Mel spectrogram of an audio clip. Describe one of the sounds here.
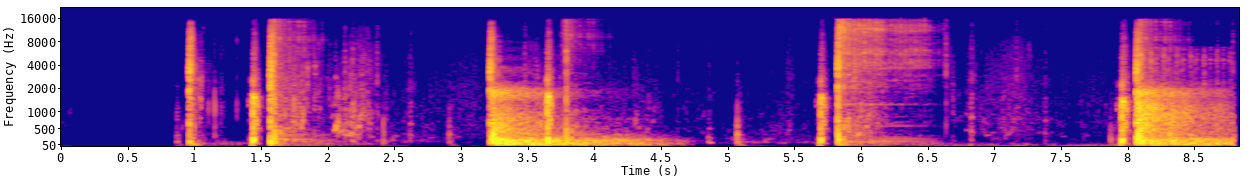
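A bow snaps as arrows are shot again and again.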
